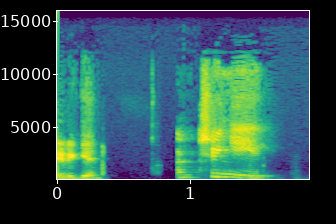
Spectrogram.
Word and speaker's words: Chingy: I'm Chingy. Chingy. It's like with a C-H-I-N-G-Y. That's how you say it.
